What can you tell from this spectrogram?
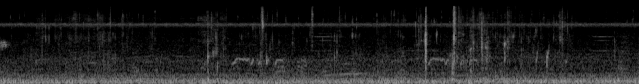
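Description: Fish splashing and stirring in a shallow pool of muddy water, with a few sharp splashes over a steady low rumble. Short, faint animal calls come through a few times in the second half.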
